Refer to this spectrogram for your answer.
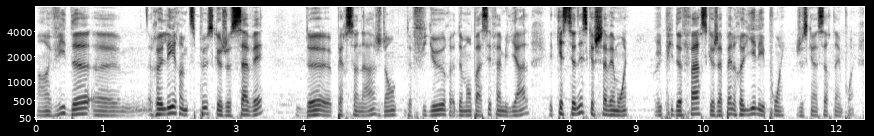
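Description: Using a normal speaking voice, a man talks at a moderate pace and medium pitch with ordinary pitch variation. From Quebec, Eastern Townships. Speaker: author. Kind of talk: interview. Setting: book fair, live on site.

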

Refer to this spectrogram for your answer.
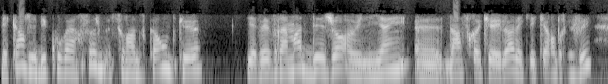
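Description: A woman's normal speaking voice at medium pitch, fairly quick in pace, with ordinary pitch variation. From Quebec, Montmagny region. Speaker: author. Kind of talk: interview.

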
